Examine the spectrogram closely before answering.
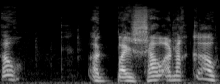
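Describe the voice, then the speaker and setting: Eager Ilocano father, older male actor, radio comedy: bright, forceful, slightly high voice, nosy manner. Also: a little slow, no echo. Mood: curious, eager.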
